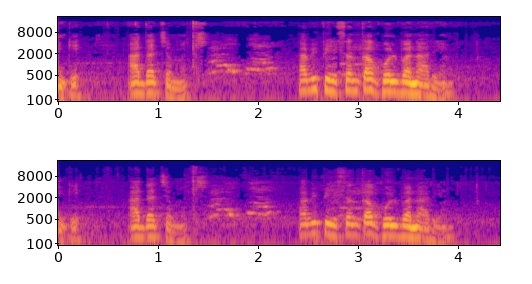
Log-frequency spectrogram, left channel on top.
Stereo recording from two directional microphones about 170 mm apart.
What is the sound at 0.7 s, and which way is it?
Speech, 65° left (ahead or behind).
